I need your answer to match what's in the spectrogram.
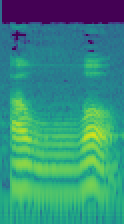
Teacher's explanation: dhal yang ditebalkan sehingga posisi lisan, ujung lisan ditempelkan ke ujung gigi atas, jangan ke bawah. Kalau ke bawah menjadi zo, jadi menjadi zai yang ditebalkan.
